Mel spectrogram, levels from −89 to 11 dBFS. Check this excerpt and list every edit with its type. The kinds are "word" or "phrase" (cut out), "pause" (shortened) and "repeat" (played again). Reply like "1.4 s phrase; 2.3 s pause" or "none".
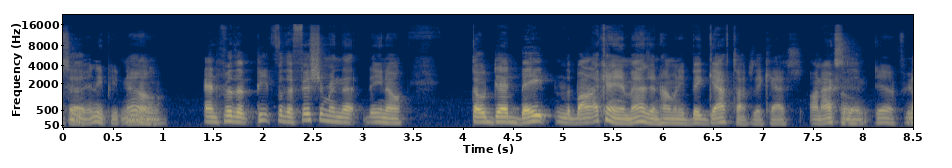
none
